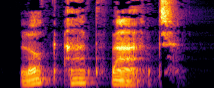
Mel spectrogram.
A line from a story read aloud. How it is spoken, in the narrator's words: Olivia breathed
